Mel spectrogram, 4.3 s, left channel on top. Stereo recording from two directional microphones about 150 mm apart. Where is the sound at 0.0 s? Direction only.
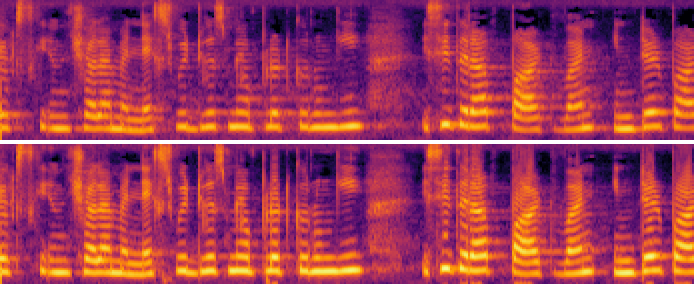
30° right (ahead or behind).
